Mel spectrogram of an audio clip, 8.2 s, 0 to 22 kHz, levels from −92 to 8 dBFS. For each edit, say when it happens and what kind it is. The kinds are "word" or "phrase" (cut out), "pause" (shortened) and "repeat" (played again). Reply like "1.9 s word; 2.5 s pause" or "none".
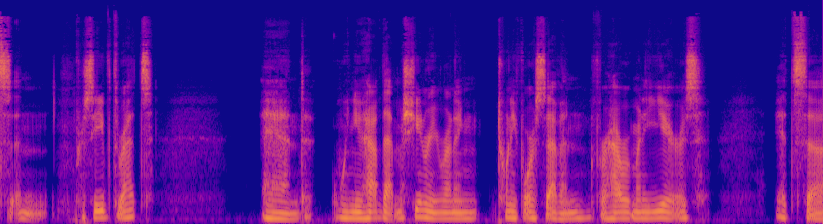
3.2 s pause; 4.9 s pause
